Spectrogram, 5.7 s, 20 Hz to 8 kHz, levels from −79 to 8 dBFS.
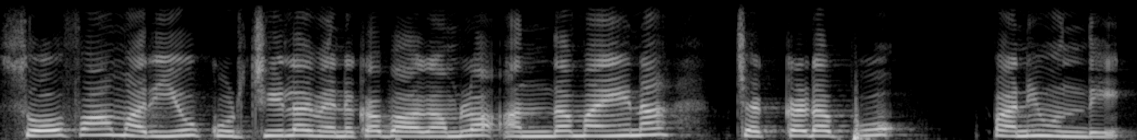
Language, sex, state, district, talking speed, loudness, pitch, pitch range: Telugu, female, Telangana, Hyderabad, 95 wpm, -14 LUFS, 290 Hz, 275-310 Hz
